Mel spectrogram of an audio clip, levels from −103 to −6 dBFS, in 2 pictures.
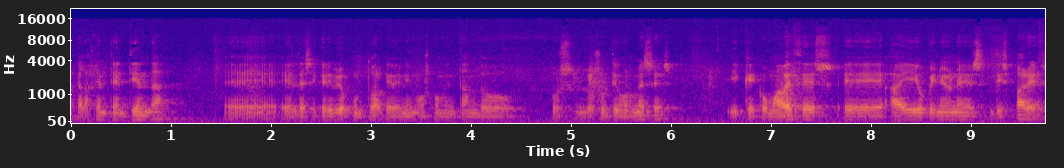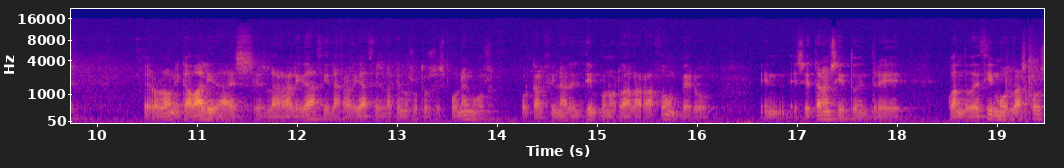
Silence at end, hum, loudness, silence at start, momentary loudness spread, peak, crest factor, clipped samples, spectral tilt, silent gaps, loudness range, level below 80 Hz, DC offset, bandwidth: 0 s; none; -46 LUFS; 0 s; 15 LU; -20 dBFS; 26 dB; under 0.1%; -4 dB/octave; none; 6 LU; -74 dBFS; under 0.1%; 16.5 kHz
